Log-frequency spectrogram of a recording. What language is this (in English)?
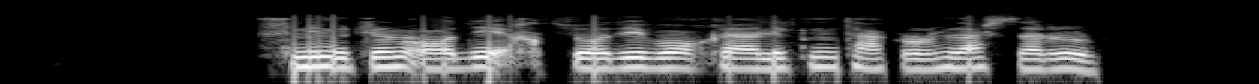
Uzbek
